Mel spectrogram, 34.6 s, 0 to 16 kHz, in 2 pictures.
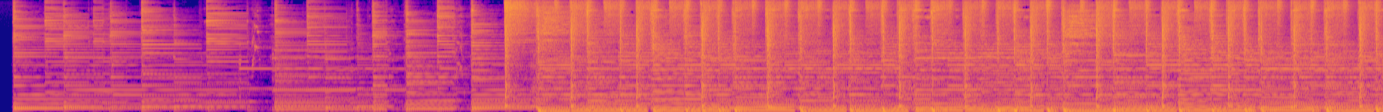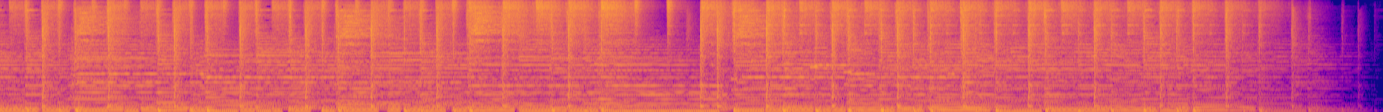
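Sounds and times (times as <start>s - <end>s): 
feel-good instrumental rock music: 0.6s - 34.4s.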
